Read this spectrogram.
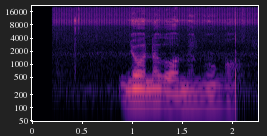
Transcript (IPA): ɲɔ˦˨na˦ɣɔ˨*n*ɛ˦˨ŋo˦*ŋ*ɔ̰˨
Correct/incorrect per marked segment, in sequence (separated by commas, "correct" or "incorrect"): incorrect, correct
